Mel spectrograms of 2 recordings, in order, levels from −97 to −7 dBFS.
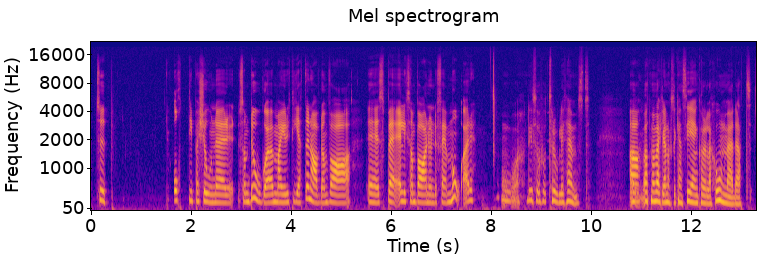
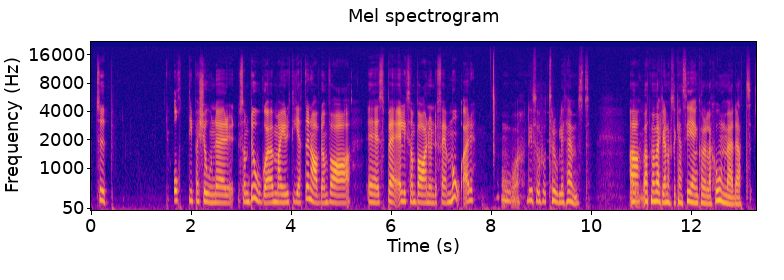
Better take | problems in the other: neither | none

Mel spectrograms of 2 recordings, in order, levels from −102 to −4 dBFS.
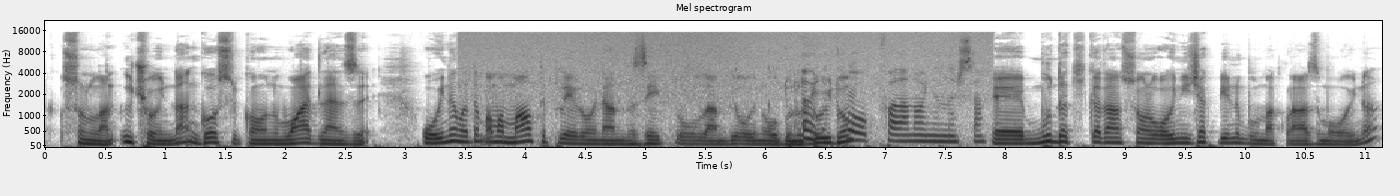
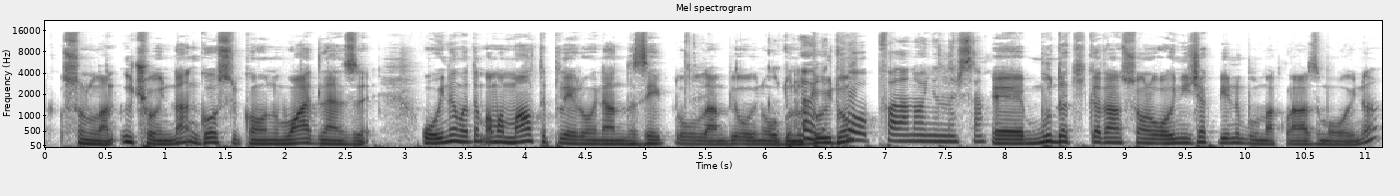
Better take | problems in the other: second | hiss; noticeable; from 3.5 to 8 s; 15 dB below the speech

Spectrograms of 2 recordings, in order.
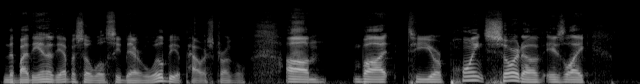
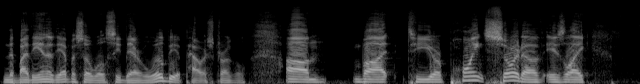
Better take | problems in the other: first | distortion; slight; 10 dB below the speech

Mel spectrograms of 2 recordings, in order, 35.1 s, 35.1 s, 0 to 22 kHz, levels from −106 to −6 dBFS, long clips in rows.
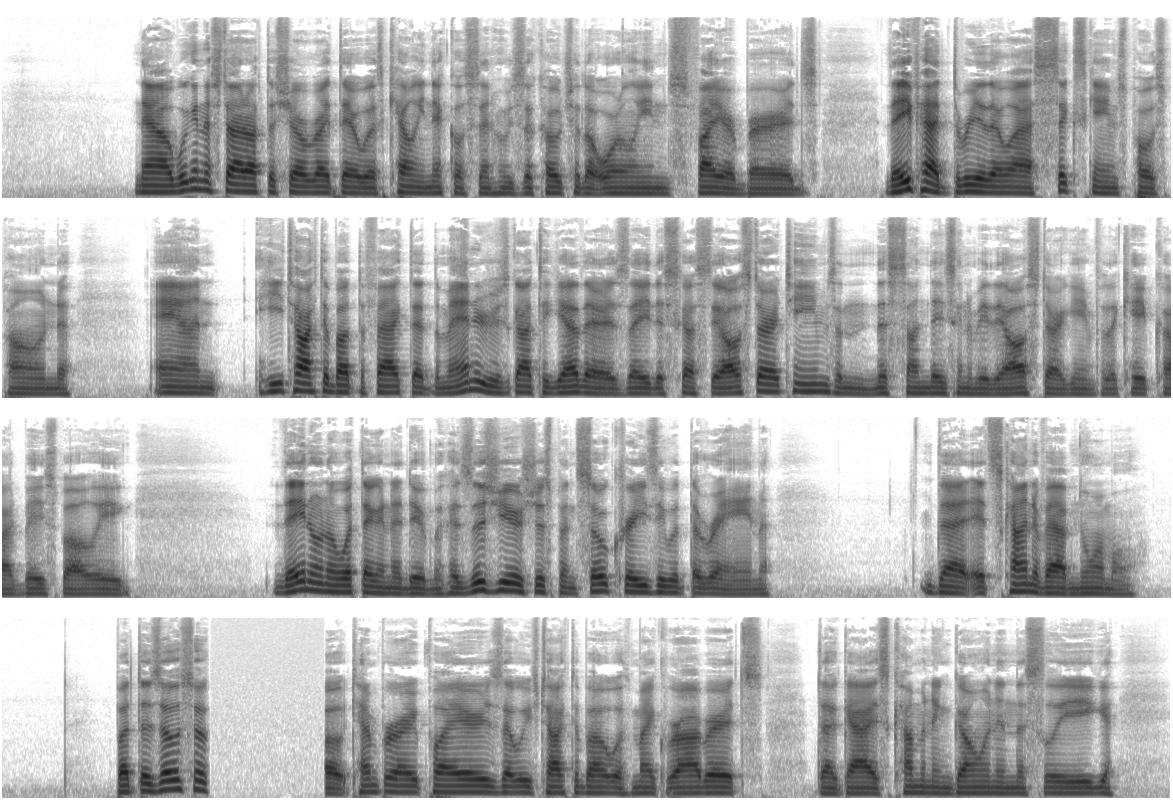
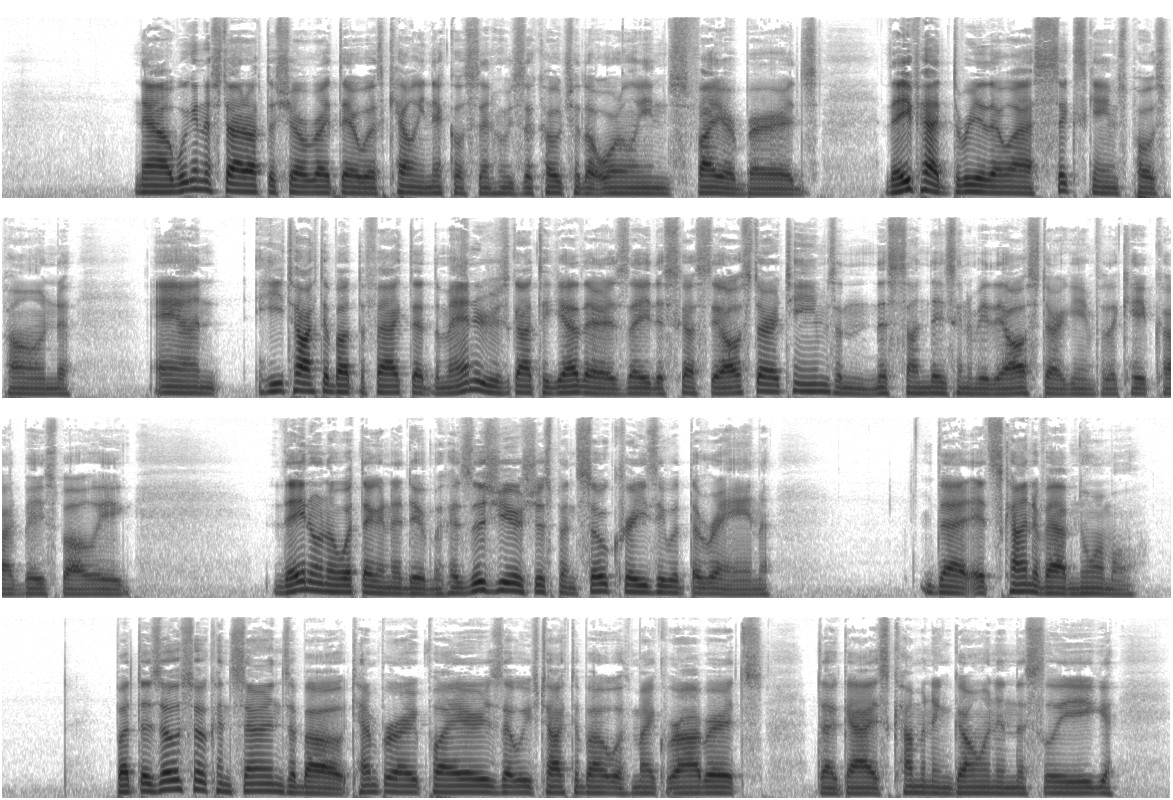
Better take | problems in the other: second | audio cutting out; at 28 s for 1 s

